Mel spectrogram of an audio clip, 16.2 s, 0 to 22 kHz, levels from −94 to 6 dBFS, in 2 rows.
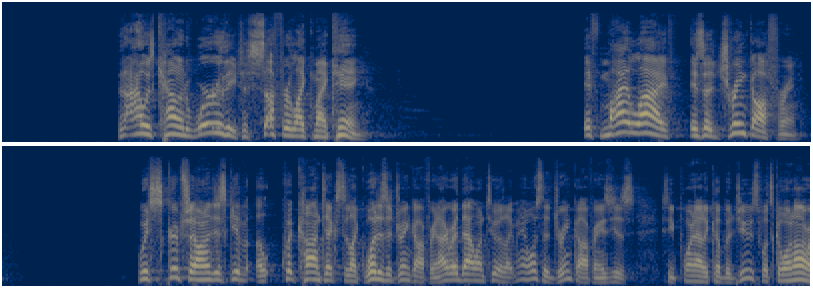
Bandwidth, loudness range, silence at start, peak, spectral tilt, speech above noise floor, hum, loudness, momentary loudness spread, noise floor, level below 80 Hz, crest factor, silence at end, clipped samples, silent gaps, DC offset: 16 kHz; 5 LU; 1.15 s; -16 dBFS; -3 dB/octave; over 56 dB; none; -34 LUFS; 11 LU; under -90 dBFS; -78 dBFS; 20 dB; 0 s; under 0.1%; none; under 0.1%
